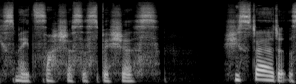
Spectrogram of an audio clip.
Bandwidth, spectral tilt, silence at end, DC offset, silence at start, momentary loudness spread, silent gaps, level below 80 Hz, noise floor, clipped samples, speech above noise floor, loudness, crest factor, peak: over 20 kHz; -2 dB/octave; 0 s; under 0.1%; 0 s; 9 LU; none; -74 dBFS; -64 dBFS; under 0.1%; 43 dB; -20 LUFS; 16 dB; -6 dBFS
